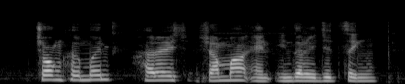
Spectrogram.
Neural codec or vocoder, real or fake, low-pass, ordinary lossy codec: none; real; none; none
